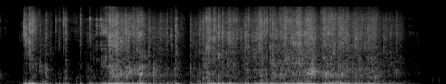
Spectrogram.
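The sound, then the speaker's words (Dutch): Paper wrapping is torn open and crumpled off a book of Afghan recipes in a series of loud, crackling, ripping bursts lasting a few seconds before falling silent, with no voices. “Ik mag hem openmaken. Ja, ja scheur maar open.”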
